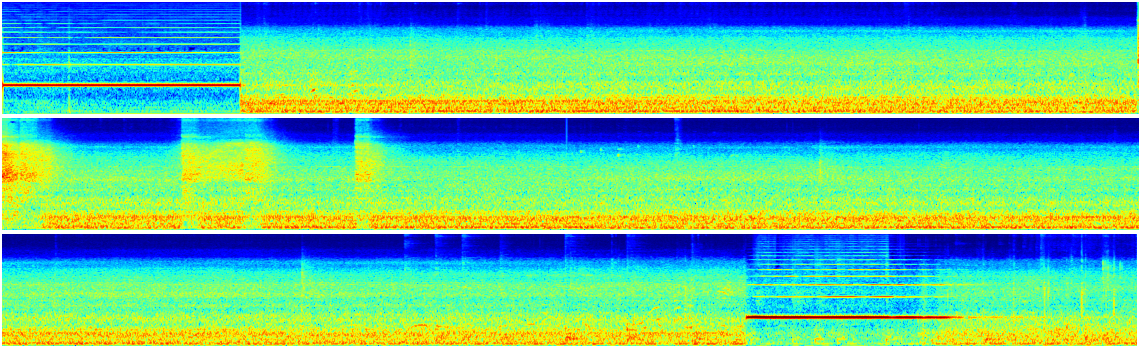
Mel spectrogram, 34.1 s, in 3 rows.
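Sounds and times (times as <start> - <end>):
train car rumble and hum: 0.0 - 34.0
compressed air hisses: 13.1 - 14.2.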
